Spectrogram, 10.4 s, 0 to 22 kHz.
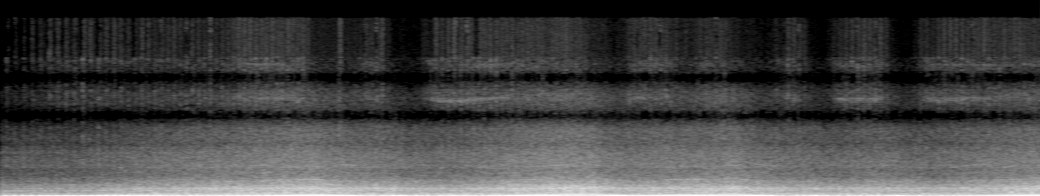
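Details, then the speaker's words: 1978 Chevy C10 base 2WD, carbureted straight six with Monojet, automatic: smooth, even low idle rumble, steady rhythm, no misses, ticks or knocks; idle fine though it hesitates under load. "I'm gonna shut up for a second and let y'all listen to this Sweet Straight Six song."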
